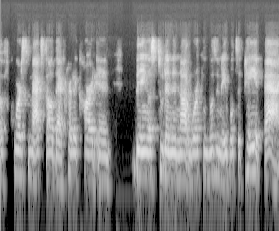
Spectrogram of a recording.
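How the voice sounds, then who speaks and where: A woman speaks in an American accent at a fairly low pitch. Her intonation is monotone and flat. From Liberia. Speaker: personal finance coach and children's author. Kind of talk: interview conversation.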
